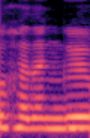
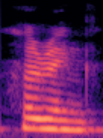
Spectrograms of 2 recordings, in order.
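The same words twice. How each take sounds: First: हरंगवे, the misreading: say every letter as spelled, ending in "gwe"; wrong pronunciation. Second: हरेंग said as two syllables, "ha-reng", no "gwe" ending; correct pronunciation. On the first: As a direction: read हरंगवे the wrong way, sounding out the silent letters. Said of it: "इसको हरंगवे मत पढ़िएगा". (ग़लत उच्चारण: हरंगवे, आख़िर में "ग्वे" बोलते हुए) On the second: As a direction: give हरेंग cleanly, stress on "reng". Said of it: "इसकी प्रोनाउंसिएशन है हरेंग". (सही उच्चारण: हरेंग, दो अक्षरों में "ह-रेंग") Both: Shown as a demonstration.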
